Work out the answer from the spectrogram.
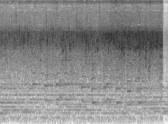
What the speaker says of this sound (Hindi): ऑयल गरम हो गया, अब हम इसमें प्याज शामिल करेंगे अपनी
